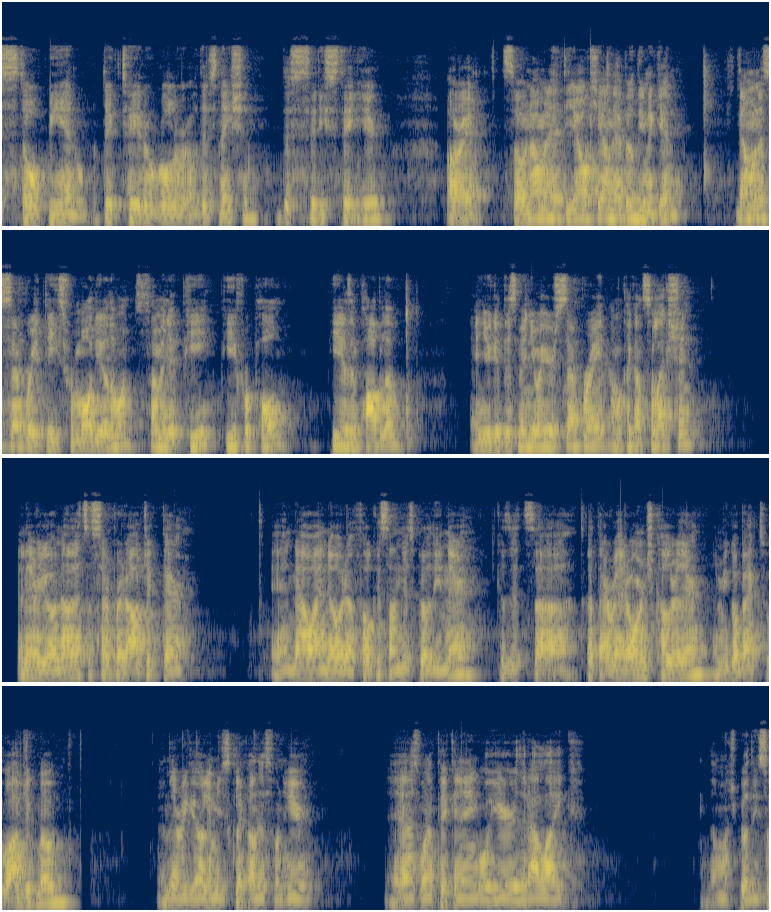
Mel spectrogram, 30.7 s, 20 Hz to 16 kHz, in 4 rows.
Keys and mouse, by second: 0.0-2.1 middle drag, 3.5 middle click, 5.9 l, 11.6 p, 18.5-21.1 middle drag, 21.5 middle click, 23.1-23.7 drag, 24.4-24.8 middle drag, 25.3-25.9 drag, 26.3-30.2 middle drag, 30.5-30.6 middle drag.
